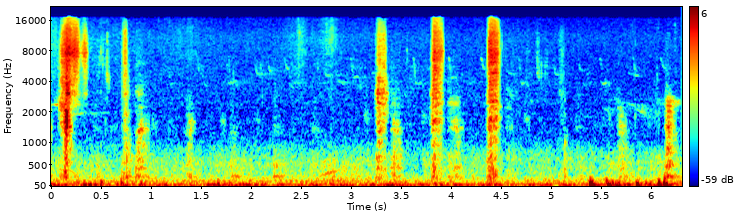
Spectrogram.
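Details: A dog sneezing: several short, sharp bursts of air repeated against a low background rumble.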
